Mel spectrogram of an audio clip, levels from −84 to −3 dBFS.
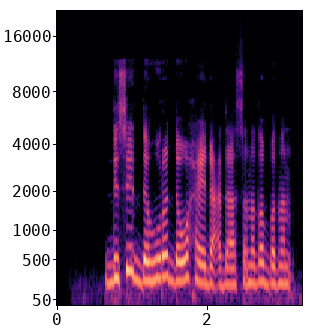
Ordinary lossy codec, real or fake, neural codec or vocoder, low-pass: Opus, 32 kbps; fake; vocoder, 44.1 kHz, 128 mel bands every 256 samples, BigVGAN v2; 19.8 kHz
